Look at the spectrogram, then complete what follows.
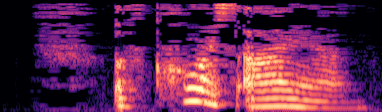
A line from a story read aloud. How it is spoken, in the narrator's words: cried Meg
